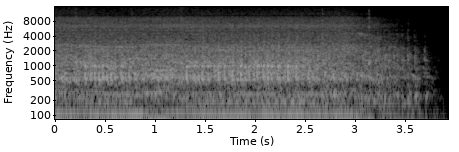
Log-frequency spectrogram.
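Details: Gtech AirRam K9 cordless vacuum with temperamental switch and battery issues: rough fluttering rumble and rattle under the motor whirr, then spins down; always present and progressively worse; motor unhealthy, cause unclear.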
